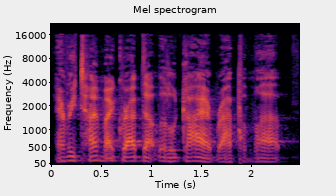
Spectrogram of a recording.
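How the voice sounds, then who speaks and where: An older man as pastor, preaching and praying earnestly, with emotion and often dropping to a hush. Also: fairly low pitch, fairly even intonation, quick pace, vocal fry. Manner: earnest, emotional, drops to hushed whispers. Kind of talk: sermon and prayer. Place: church auditorium.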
